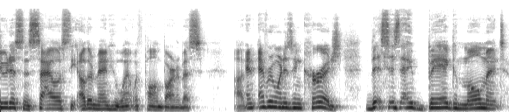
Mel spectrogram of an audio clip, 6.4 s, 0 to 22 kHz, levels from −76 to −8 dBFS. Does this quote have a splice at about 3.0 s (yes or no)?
yes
